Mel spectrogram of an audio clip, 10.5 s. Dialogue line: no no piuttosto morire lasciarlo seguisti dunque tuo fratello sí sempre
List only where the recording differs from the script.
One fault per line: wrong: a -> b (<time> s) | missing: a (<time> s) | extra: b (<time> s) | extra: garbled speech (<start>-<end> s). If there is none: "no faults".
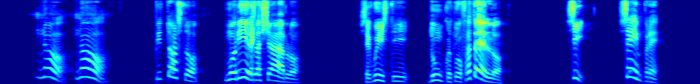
no faults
